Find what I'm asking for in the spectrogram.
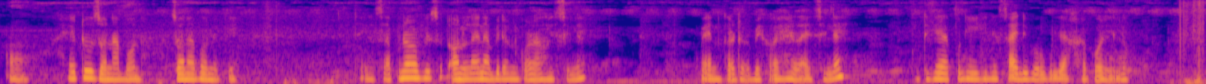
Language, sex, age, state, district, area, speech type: Assamese, female, 30-45, Assam, Goalpara, rural, spontaneous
